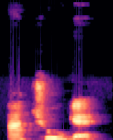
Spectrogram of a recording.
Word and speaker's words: acciughe: We want a hard G sound. And in Italian, in order to keep that hard G sound, we add an H to the word. So acciuga becomes acciughe.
